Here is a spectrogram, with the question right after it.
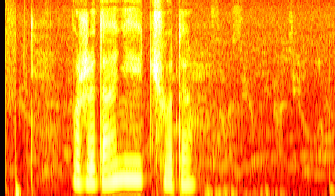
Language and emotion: Russian, neutral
